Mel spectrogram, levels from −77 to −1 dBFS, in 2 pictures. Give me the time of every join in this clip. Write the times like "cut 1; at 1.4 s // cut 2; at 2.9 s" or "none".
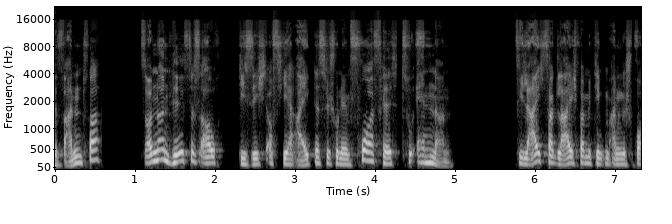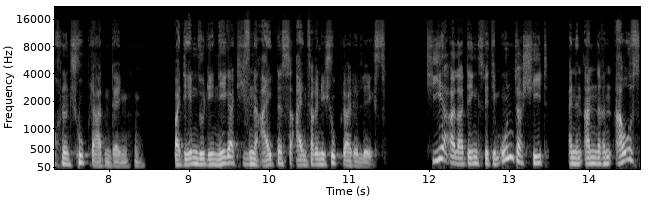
cut 1; at 6.9 s

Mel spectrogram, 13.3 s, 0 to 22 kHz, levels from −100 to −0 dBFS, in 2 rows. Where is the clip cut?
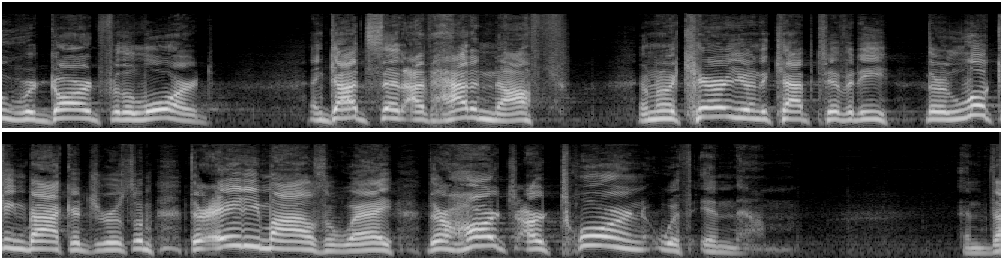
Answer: cut 1; at 6.2 s

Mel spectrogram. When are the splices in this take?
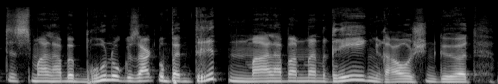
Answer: cut 1; at 1.6 s

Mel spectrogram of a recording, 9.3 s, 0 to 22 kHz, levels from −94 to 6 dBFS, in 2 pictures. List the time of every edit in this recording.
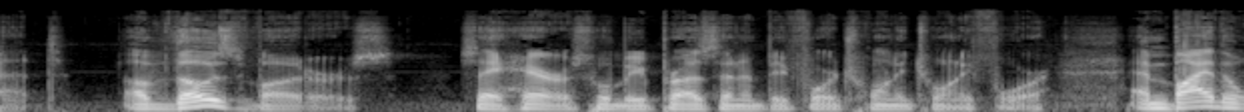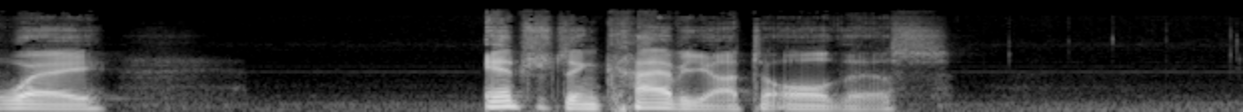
cut 1; at 4.2 s

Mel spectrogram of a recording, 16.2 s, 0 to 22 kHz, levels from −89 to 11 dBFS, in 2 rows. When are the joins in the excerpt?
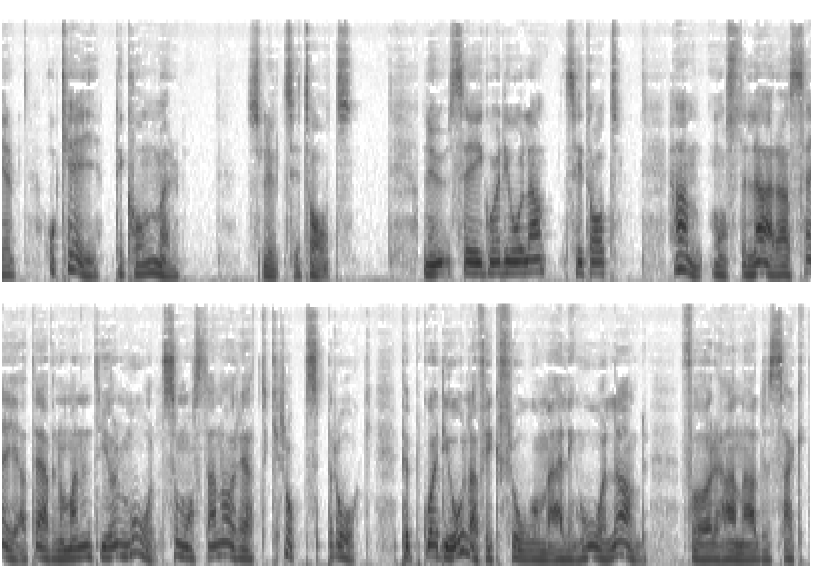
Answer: cut 1; at 4.2 s // cut 2; at 12.0 s

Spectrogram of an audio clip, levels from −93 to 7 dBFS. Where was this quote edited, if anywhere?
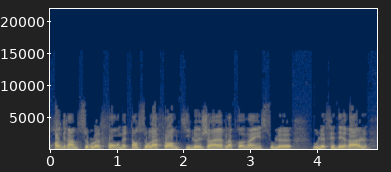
none

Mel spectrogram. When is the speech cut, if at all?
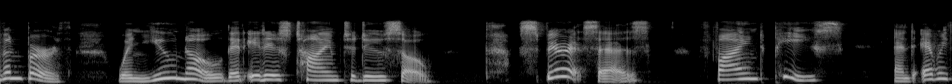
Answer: cut 1; at 5.1 s

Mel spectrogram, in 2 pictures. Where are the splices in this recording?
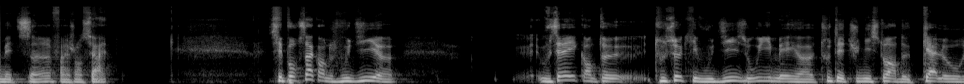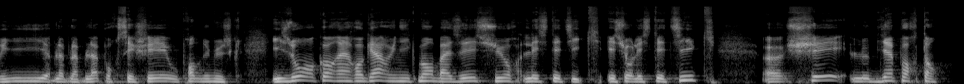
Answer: cut 1; at 2.5 s // cut 2; at 10.1 s

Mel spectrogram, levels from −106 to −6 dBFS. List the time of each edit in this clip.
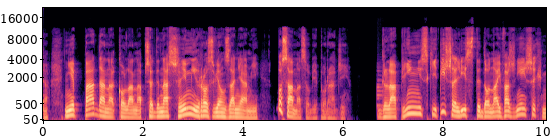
cut 1; at 6.7 s // cut 2; at 7.9 s

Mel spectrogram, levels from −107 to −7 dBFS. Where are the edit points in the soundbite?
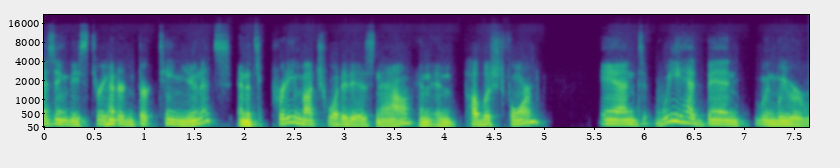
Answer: none

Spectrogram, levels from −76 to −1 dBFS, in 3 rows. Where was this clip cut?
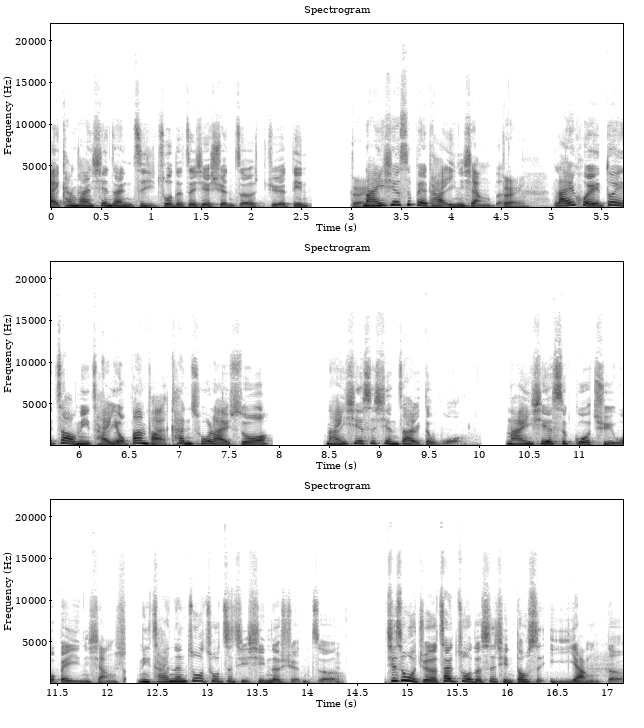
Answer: cut 1; at 12.1 s

